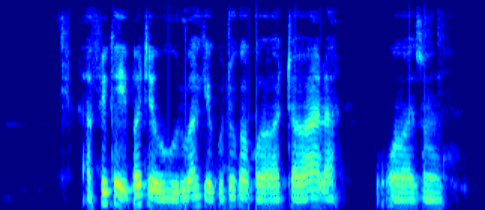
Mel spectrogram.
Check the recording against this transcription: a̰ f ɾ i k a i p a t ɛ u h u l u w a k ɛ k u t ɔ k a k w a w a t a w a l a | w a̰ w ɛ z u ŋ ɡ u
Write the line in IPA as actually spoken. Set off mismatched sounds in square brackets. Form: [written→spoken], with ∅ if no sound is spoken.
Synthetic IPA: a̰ f ɾ i k a i p a t ɛ u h u [l→ɾ] u w a k ɛ k u t ɔ k a k w a w a t a w a l a | w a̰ w [ɛ→a] z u ŋ ɡ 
